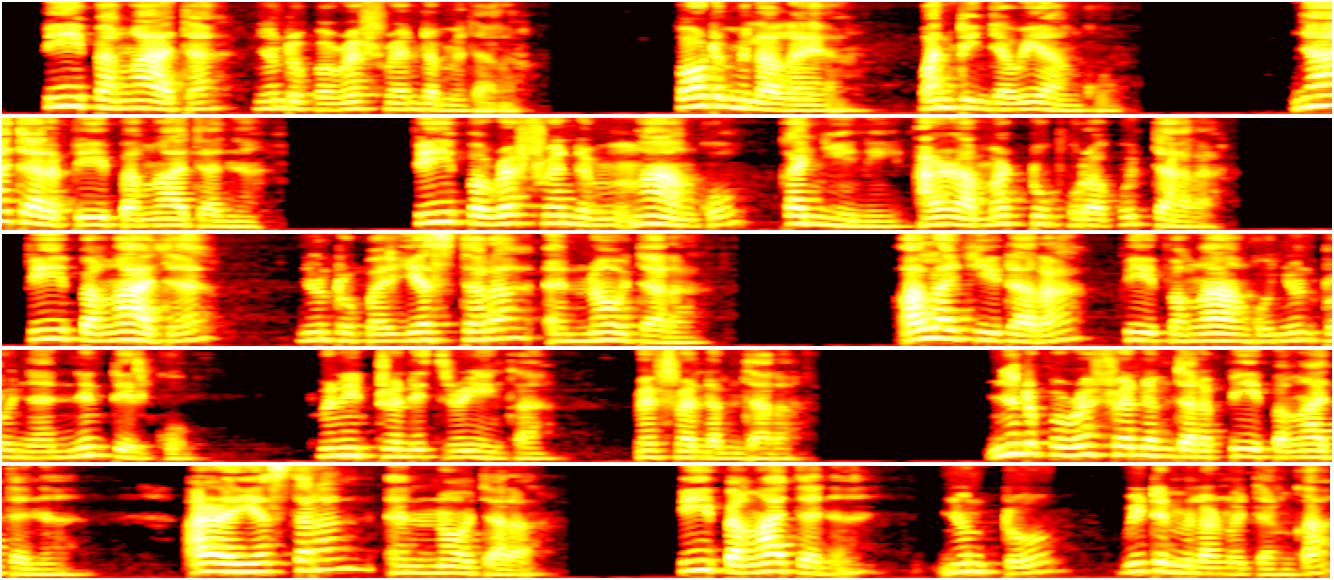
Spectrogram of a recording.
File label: Pintupi-Luritja; Referendum Booklet; AEC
